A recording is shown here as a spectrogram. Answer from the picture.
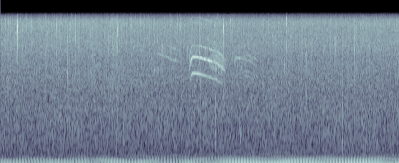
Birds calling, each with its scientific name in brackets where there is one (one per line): Hawaiian Hawk (Buteo solitarius)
